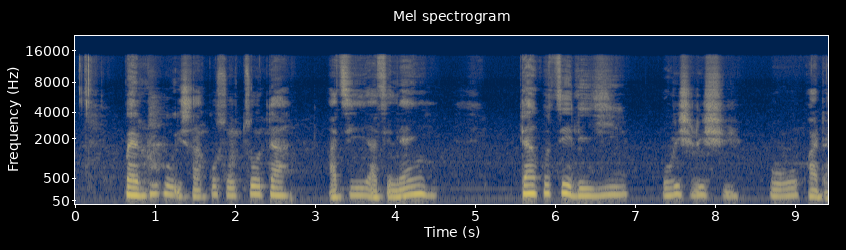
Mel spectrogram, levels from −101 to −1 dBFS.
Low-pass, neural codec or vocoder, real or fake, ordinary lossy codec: 14.4 kHz; none; real; none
